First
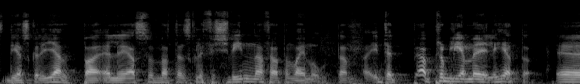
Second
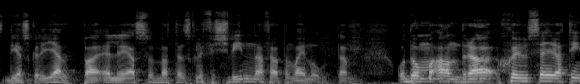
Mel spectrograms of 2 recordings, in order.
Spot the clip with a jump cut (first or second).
first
